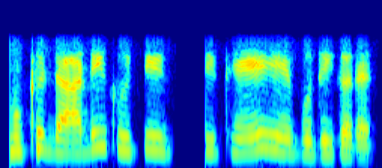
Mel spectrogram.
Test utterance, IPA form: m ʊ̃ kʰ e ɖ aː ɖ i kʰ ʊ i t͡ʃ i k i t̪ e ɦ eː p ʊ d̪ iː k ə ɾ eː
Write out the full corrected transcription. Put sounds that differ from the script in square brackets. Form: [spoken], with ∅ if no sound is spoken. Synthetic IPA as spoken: m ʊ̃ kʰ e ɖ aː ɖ i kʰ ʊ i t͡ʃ i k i [t̪ʰ] e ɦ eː [b] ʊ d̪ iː k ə ɾ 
